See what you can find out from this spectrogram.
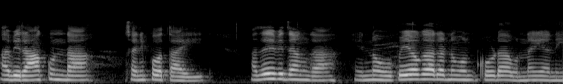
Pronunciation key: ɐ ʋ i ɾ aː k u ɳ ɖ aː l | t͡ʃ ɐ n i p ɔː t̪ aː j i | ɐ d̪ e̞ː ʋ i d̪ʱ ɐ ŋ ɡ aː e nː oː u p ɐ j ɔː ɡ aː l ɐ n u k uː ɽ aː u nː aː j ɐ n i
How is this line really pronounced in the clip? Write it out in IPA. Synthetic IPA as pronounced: ɐ ʋ i ɾ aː k u ɳ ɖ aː | t͡ʃ ɐ n i p ɔː t̪ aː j i | ɐ d̪ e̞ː ʋ i d̪ʱ ɐ ŋ ɡ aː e nː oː u p ɐ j ɔː ɡ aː l ɐ n u k uː ɽ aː u nː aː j ɐ n i

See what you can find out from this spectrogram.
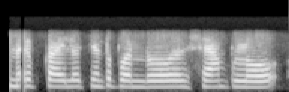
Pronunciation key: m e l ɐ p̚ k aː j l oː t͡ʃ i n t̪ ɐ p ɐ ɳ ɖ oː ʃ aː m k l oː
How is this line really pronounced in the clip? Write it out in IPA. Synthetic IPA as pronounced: m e ɾ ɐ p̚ k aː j l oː t͡ʃ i n t̪ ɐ p ɐ ɳ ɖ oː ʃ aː m p l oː

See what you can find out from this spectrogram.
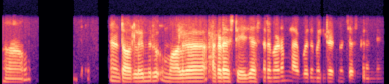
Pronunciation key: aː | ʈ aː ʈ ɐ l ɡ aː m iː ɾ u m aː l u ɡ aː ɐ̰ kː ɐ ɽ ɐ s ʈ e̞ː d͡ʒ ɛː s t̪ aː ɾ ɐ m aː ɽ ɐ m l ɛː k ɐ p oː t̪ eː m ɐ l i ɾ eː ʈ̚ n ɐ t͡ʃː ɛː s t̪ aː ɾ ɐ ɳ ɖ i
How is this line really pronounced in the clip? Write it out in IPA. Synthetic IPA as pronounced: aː | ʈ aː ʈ ɐ l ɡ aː m iː ɾ u m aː l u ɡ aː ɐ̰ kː ɐ ɽ ɐ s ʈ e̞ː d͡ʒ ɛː s t̪ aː ɾ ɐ m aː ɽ ɐ m l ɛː k ɐ p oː t̪ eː m ɐ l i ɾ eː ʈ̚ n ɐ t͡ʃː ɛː s t̪ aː ɾ ɐ ɳ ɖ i

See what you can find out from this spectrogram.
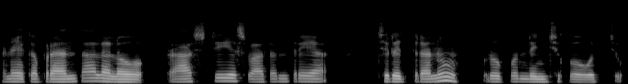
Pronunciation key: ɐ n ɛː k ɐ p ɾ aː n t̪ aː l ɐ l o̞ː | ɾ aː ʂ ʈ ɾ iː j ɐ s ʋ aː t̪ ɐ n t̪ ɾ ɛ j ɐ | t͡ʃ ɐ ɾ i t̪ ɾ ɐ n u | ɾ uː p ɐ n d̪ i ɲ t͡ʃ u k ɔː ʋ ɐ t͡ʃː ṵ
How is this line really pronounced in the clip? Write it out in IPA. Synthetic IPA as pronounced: ɐ n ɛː k ɐ p ɾ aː n t̪ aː l ɐ l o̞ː | ɾ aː ʂ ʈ ɾ iː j ɐ s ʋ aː t̪ ɐ n t̪ ɾ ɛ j ɐ | t͡ʃ ɐ ɾ i t̪ ɾ ɐ n u | ɾ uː p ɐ n d̪ i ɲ t͡ʃ u k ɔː ʋ ɐ t͡ʃː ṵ

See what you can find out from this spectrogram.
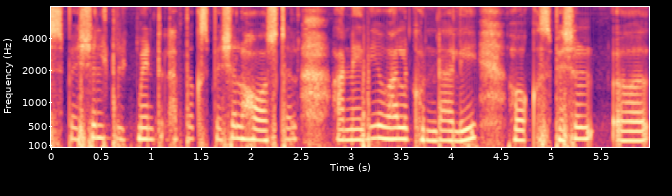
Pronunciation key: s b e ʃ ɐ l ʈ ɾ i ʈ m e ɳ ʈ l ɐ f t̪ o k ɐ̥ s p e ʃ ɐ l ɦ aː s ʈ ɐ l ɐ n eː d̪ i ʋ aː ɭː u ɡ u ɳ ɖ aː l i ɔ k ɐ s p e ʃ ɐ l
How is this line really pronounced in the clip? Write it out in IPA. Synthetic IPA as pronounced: s p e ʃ ɐ l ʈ ɾ i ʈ m e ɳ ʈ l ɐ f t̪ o k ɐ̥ s p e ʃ ɐ l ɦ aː s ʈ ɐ l ɐ n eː d̪ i ʋ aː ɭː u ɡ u ɳ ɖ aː l i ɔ k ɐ s p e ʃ ɐ l

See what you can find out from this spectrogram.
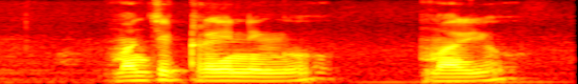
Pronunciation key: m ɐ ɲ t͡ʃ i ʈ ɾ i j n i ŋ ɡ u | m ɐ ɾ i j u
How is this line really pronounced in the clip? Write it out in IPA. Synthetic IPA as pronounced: m ɐ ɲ t͡ʃ i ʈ ɾ e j n i ŋ ɡ u | m ɐ ɾ i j u

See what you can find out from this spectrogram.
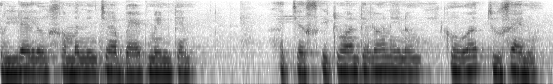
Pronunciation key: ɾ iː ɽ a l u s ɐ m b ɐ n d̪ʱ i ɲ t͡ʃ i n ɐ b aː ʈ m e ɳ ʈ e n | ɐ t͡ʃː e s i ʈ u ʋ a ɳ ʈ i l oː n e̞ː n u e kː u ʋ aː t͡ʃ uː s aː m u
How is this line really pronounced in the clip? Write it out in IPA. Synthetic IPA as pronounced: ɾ iː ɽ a l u s ɐ m b ɐ n d̪ʱ i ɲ t͡ʃ i n ɐ b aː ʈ m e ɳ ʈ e n | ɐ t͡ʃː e s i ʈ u ʋ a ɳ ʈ i l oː n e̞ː n u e kː u ʋ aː t͡ʃ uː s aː n u

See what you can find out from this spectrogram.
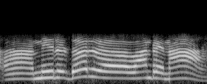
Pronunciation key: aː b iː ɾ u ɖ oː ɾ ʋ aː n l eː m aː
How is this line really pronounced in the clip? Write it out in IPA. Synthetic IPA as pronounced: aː m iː ɾ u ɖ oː ɾ ʋ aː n ɾ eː n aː

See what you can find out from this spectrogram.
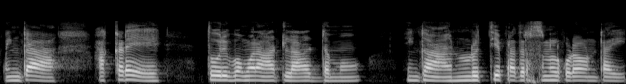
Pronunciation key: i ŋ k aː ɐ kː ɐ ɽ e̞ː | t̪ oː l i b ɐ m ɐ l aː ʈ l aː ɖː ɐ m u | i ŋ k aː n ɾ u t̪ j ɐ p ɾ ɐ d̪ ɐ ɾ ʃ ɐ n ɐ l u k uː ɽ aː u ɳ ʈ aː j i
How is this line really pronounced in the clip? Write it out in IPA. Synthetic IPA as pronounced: i ŋ k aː ɐ kː ɐ ɽ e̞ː | t̪ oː l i b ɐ m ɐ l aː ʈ l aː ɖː ɐ m u | i ŋ k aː n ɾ u t̪ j ɐ p ɾ ɐ d̪ ɐ ɾ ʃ ɐ n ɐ l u k uː ɽ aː u ɳ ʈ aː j i

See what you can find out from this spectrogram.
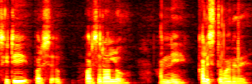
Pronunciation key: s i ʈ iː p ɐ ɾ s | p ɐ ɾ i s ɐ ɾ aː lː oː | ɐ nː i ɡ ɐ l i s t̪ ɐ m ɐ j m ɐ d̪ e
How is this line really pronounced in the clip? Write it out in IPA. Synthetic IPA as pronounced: s i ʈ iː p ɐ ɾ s | p ɐ ɾ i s ɐ ɾ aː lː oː | ɐ nː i k ɐ l i s t̪ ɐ m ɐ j n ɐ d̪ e

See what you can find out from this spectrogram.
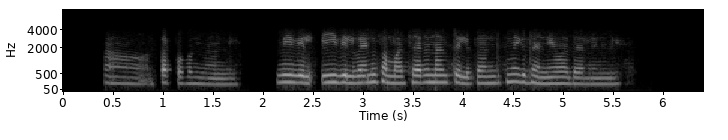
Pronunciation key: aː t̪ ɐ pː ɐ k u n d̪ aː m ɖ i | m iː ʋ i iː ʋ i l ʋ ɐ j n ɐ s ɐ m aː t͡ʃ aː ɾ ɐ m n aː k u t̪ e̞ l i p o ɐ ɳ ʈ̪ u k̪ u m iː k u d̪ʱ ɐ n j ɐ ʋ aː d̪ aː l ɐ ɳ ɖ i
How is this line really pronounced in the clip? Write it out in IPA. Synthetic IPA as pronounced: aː t̪ ɐ pː ɐ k u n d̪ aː ɳ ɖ i | m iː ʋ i iː ʋ i l ʋ ɐ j n ɐ s ɐ m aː t͡ʃ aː ɾ ɐ m n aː k u t̪ e̞ l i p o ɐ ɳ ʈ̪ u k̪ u m iː k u d̪ʱ ɐ n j ɐ ʋ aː d̪ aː l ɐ ɳ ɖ i

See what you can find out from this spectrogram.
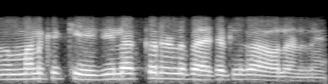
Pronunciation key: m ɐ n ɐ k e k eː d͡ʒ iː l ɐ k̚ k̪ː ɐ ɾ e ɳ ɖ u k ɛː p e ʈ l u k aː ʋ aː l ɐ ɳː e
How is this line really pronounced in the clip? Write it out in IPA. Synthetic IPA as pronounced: m ɐ n ɐ k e k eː d͡ʒ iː l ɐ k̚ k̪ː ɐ ɾ e ɳ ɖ u p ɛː k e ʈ l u k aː ʋ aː l ɐ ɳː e

